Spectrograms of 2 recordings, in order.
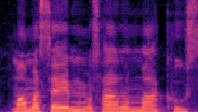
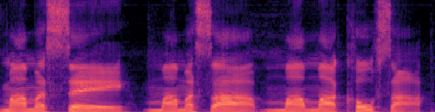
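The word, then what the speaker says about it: Mama-say, mama-sa, ma-ma-ko-ssa: Bro, you're not saying it right. You're not saying it right. It's Mama Say, Mama Sa, Mama Kosa.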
